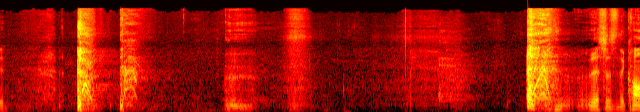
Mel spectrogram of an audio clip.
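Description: A man coughs into a microphone.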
